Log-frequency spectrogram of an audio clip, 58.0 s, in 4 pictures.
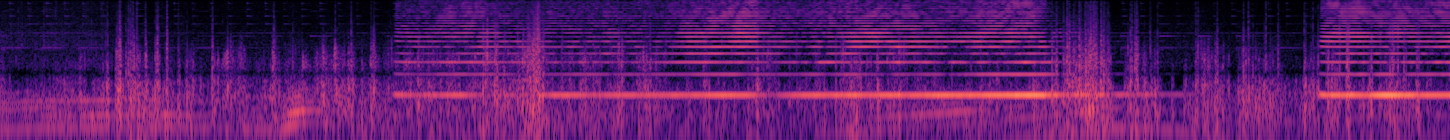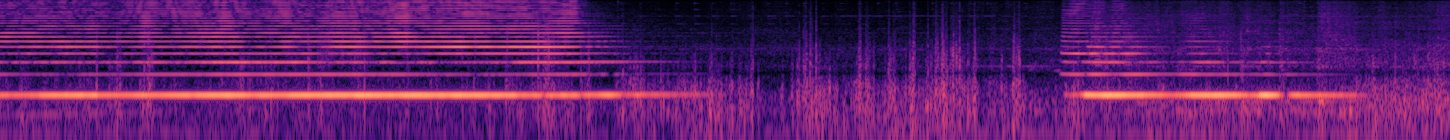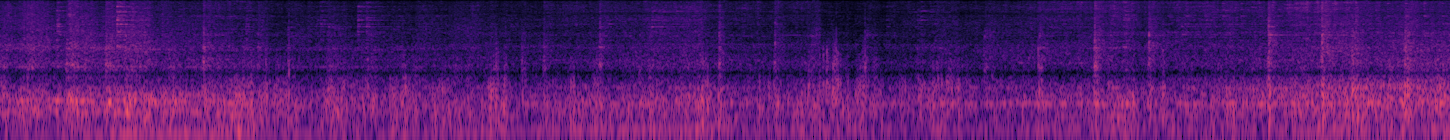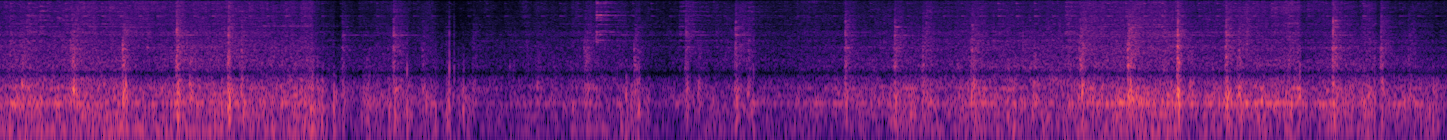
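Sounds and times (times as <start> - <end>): locomotive horn blast: 3.9 - 12.0, 13.1 - 21.8, 25.0 - 28.4
wheels clacking over rail joints: 20.7 - 57.9.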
